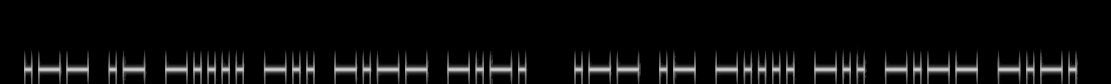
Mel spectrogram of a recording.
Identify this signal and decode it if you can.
Morse code, heard as a keyed tone, about 17 wpm, 700 Hz. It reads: WA6DYC WA6DYC
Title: USA Call Signs Repeated 3x 17wpm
